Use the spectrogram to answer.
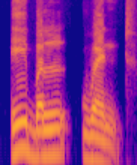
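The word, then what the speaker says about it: ebullient: समझ नहीं पाया एंड the next word is इबल वेंट इबल वेंट इबल वेंट इ बल वेंट इबल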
